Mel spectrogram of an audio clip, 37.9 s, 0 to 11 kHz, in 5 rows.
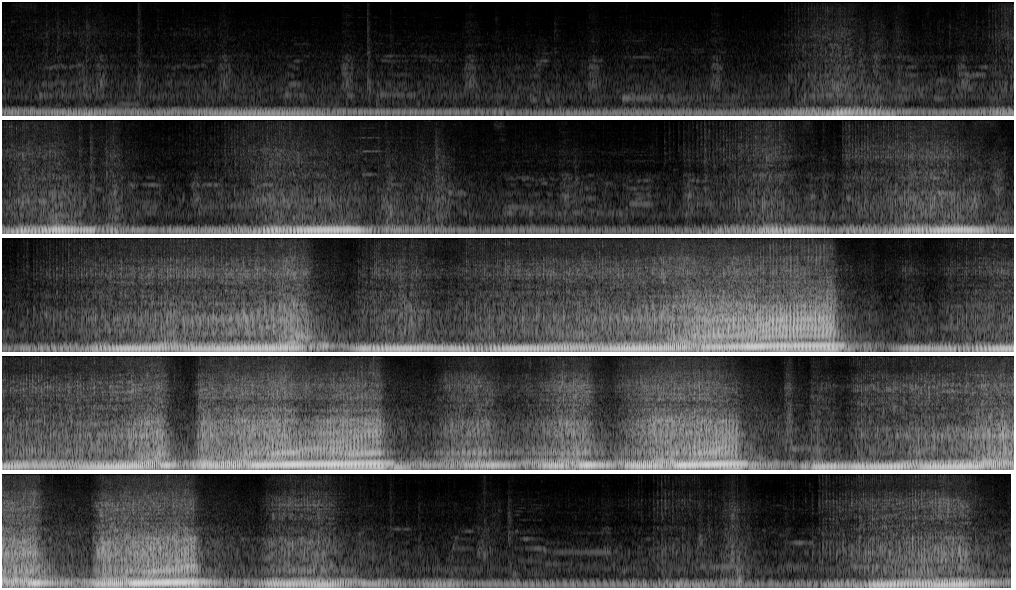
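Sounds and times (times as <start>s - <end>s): buggy engine revving hard: 5.7s - 6.8s, 7.4s - 11.0s, 12.6s - 33.8s, 35.0s - 37.9s.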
